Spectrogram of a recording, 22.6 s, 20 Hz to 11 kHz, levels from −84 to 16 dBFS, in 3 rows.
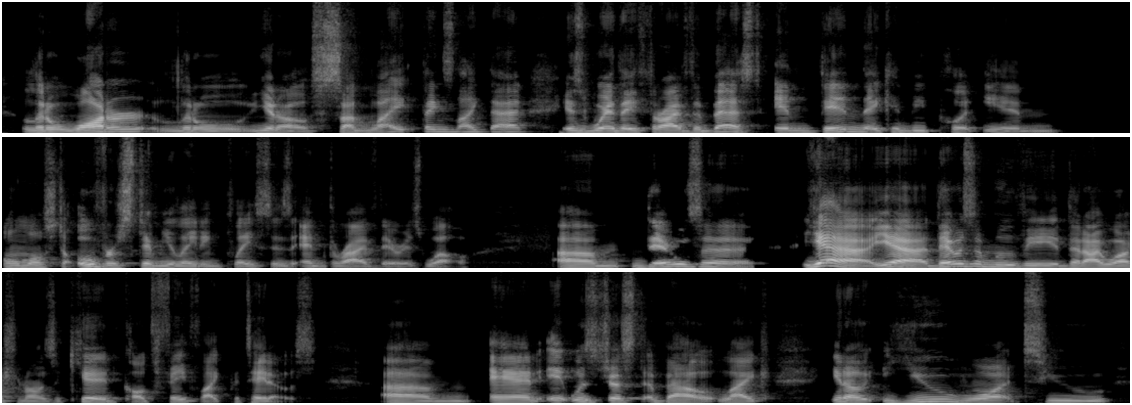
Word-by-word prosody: Little 130 -1 +1
water, 165 +8 +5
little, 120 -1 -6
you 150 +3 0
know, 115 -3 -2
sunlight, 180 +8 -3
things 185 -2 -6
like 165 +1 -5
that 175 0 -2 0.2
is 140 -3 -2
where 150 +3 +3
they 140 -1 +1
thrive 135 -3 +2
the 135 - -6
best, 155 -3 -1
and 140 -4 -3
then 170 +4 +1
they 135 - -2
can 140 -1 -9
be 130 -1 -6
put 125 0 -9
in 115 -2 -11 0.5
almost 140 -3 -4
overstimulating 130 -9 -2
places 115 +3 -9
and 115 -1 -5
thrive 115 0 -2
there 455 0 -8
as - - -17
well. - - -8 0.6
Um, 130 -2 +2 0.2
there 170 - +6
was 175 -3 0
a 155 -3 -1 0.4
Yeah 455 - +10
yeah, 125 -3 +8
there 165 +11 +5
was 210 -1 0
a - - -2
movie 145 -6 -3
that 125 0 -3
I 125 0 +6
watched 120 -1 0
when 120 - -11
I 115 - -5
was 110 0 -13
a - - -23
kid - - 0
called - - -7
Faith 125 0 -8
Like - - -6
Potatoes, 465 -2 -7 0.4
um, 115 -2 -3
and 140 -1 +3
it - - -2
was 155 -4 -5
just 150 0 -1
about 135 - -2
like, - - -3 0.4
you 165 - -1
know, 135 -3 +1
you 155 +9 -6
want 145 -2 -3 0.2
to, 125 -3 -7
135 Hz, 170 wpm, -25 LUFS, 125-155 Hz, 0.6 s, Yeah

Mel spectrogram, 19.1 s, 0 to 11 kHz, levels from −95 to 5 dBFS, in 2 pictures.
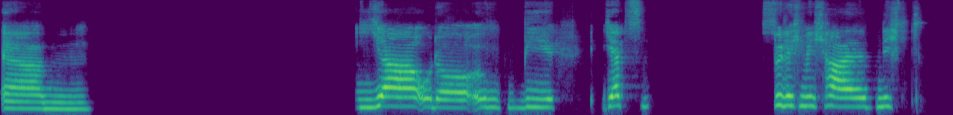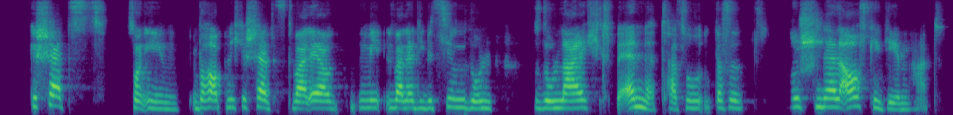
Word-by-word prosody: ähm. 190 -2 -2 2.7
Ja 260 +2 +6
oder 225 -2 0
irgendwie 235 0 -4 0.4
jetzt 280 -1 0 1.2
fühle 285 -1 +4
ich 275 - 0
mich 275 -1 -2
halt 255 -2 +4
nicht 255 0 -6 0.6
geschätzt 270 +1 0 0.2
von 215 -1 -2
ihm, 190 -4 -8
überhaupt 220 +1 +1
nicht 230 -1 -7
geschätzt, 235 -2 0
weil 195 -1 +5
er 205 -2 +3 0.2
mi 220 0 -6
weil 215 0 +1
er 210 - 0
die 205 -1 -9
Beziehung 230 +2 -6
so 205 0 -2 0.4
so 210 0 -1
leicht 215 0 +1
beendet 240 0 0
hat, 175 - -4
so 210 +1 -6
dass 220 0 -6
er 210 -2 -4 0.5
so 245 +1 -3
schnell 245 -1 +3
aufgegeben 195 -9 0
hat. - - -16
225 Hz, 110 wpm, -23 LUFS, 210-250 Hz, 2.7 s, Ja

